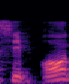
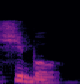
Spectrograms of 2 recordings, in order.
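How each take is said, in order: First: The syllables are said apart, with a clipped p. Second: The final consonant links onto the next vowel. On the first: The speaker calls it wrong. "Tulisannya ship O" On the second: The speaker calls it right. "tapi dibacanya shibo"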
